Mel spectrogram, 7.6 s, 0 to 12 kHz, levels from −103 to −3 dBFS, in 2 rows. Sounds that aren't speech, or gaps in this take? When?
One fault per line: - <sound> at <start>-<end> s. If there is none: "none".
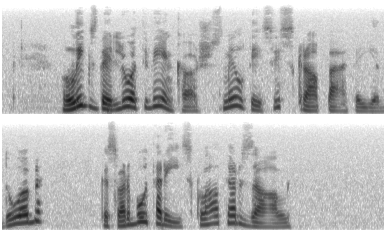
none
